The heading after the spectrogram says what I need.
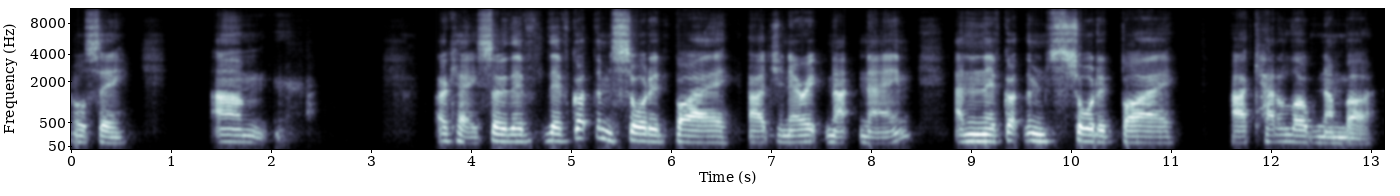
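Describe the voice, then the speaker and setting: A middle-aged Australian man hosting a casual electronics book review, thinking aloud with many pauses and restarts. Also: lowish voice, pushed and bright. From New South Wales, Australia. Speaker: host.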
